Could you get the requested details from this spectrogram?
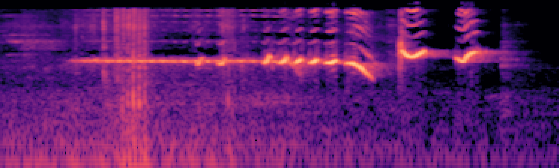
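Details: Common iora giving a long steady whistle that breaks into a quick trill and drops in a falling slur, followed by two short rising-and-falling whistled notes.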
